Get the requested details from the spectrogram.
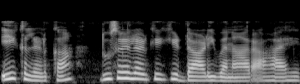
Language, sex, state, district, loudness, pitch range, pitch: Hindi, female, Bihar, Sitamarhi, -16 LUFS, 185-245 Hz, 200 Hz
